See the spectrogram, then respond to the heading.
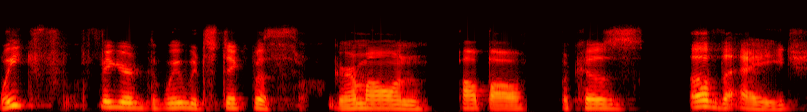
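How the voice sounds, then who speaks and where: Speaking with an American accent at a fairly slow pace, a man with a fairly high pitch uses ordinary pitch variation while his loudness swings widely. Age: 60s. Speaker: foster parent. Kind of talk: interview.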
